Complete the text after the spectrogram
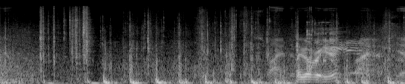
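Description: A rifle clicks as it is reloaded.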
